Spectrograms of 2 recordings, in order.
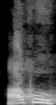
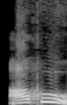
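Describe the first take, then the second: First: Said in the usual way. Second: ఆపు yelled high and sharp; shout. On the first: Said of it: "గట్టిగా అరిచింది శిఖర". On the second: Acted. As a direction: shout ఆపు to shut her up. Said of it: "గట్టిగా అరవగానే". (గట్టిగా అరిచి ఆపు)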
